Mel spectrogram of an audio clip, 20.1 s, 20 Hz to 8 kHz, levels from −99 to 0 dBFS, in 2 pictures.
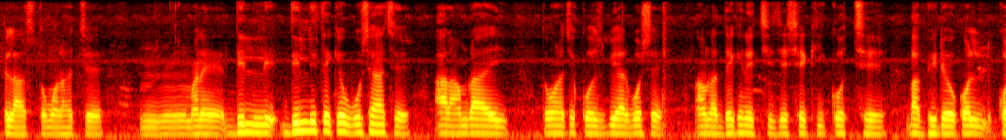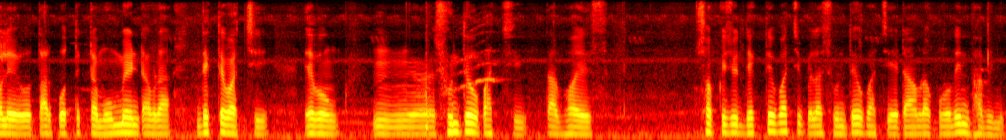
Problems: continuous background conversations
